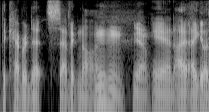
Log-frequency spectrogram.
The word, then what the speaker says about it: Cabernet Sauvignon: A lot of people think it's pronounced Cabernet Sauvignon. Well, it's not. They're wrong. It's Cabernet Sauvignon.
